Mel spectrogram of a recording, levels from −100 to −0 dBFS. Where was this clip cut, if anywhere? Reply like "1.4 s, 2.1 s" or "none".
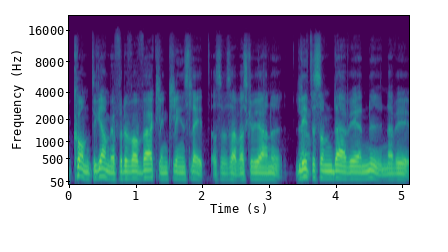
none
